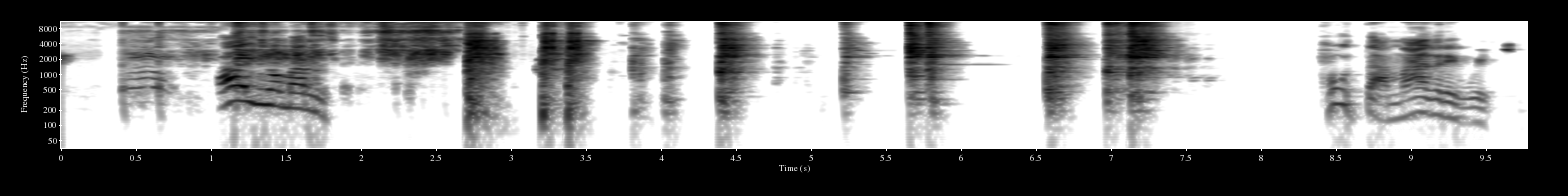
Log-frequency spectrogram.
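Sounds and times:
engine clattering crashes with bright ringing tails: 0:00.9 - 0:07.7
speech: 0:01.0 - 0:01.9, 0:08.4 - 0:09.7.

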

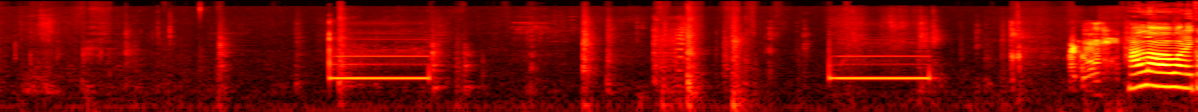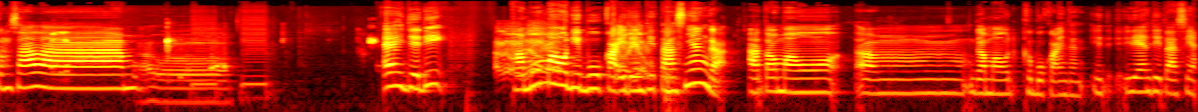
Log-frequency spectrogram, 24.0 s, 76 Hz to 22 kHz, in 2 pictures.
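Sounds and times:
outgoing phone call ringback tone: 0:03.4 - 0:04.4, 0:08.4 - 0:09.4, 0:13.8 - 0:14.8
speech: 0:11.4 - 0:14.4, 0:15.9 - 0:16.6, 0:17.2 - 0:23.9.

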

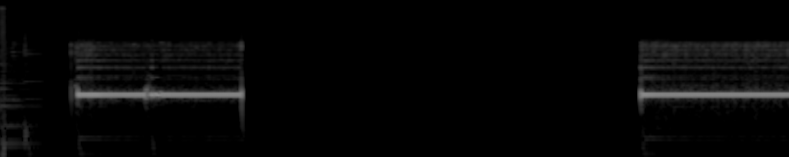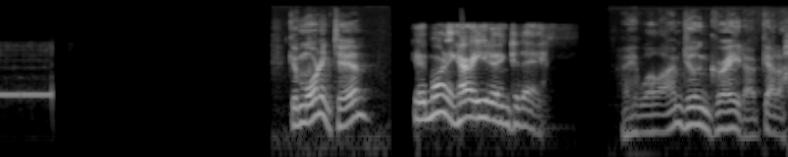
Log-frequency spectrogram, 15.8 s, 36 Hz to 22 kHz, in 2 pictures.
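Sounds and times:
telephone line tone as a call is placed: 0:00.7 - 0:02.4, 0:06.4 - 0:08.5
speech: 0:10.8 - 0:13.4, 0:14.1 - 0:15.7.

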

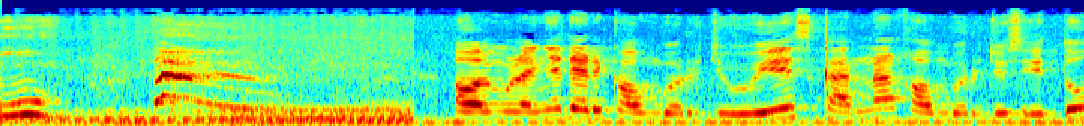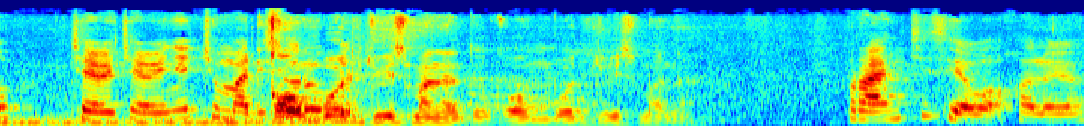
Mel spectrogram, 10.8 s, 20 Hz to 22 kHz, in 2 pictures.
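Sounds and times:
loud motorcycle engine passing by: 0:00.0 - 0:07.6
speech: 0:02.3 - 0:09.0, 0:09.6 - 0:10.8.

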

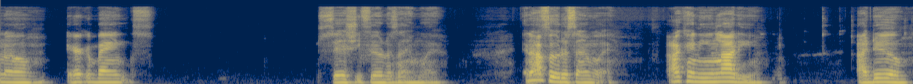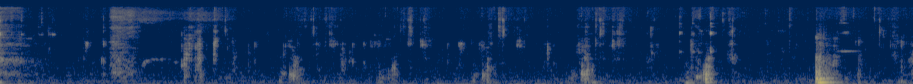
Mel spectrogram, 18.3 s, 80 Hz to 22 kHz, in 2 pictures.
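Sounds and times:
speech: 0:00.0 - 0:01.6, 0:03.2 - 0:04.5, 0:05.2 - 0:07.7, 0:08.6 - 0:09.2
wet mouth sounds: 0:10.0 - 0:16.6
person gulping a shot of tequila: 0:10.2 - 0:18.2.

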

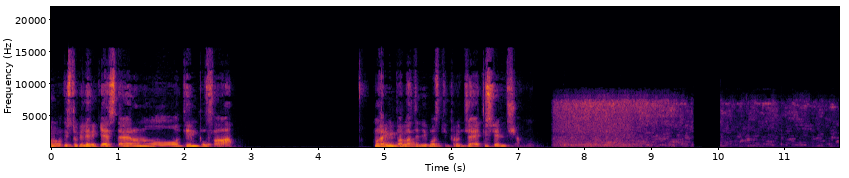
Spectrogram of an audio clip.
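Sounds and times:
speech: 0:00.2 - 0:02.8, 0:04.8 - 0:07.8
shower running with hissing spray of water: 0:07.5 - 0:09.6.

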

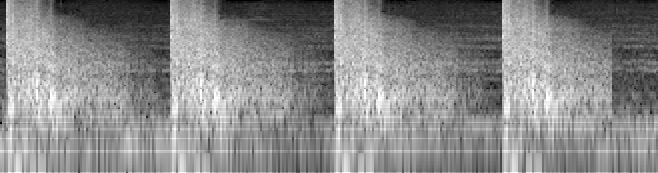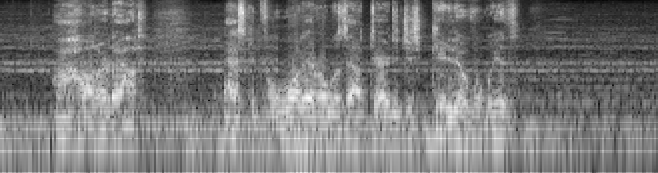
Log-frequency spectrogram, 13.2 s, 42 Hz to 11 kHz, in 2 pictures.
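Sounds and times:
loud booming gunshots: 0:00.0 - 0:06.1
speech: 0:08.9 - 0:12.0.

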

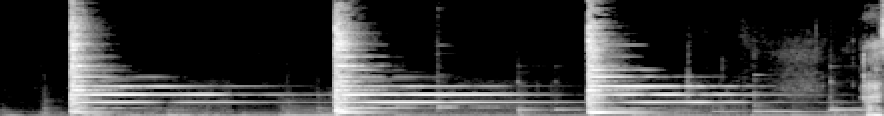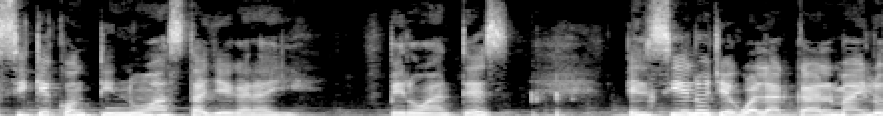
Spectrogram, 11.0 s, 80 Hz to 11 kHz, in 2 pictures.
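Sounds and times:
distant village church-style bells tolling: 0:00.4 - 0:05.0
speech: 0:05.4 - 0:11.0.

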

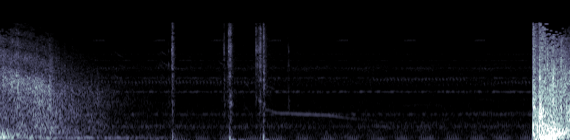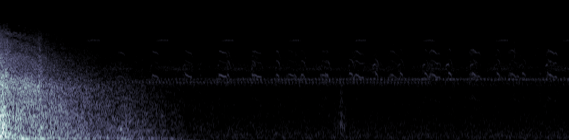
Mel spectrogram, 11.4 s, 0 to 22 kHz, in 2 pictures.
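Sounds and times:
shotgun blasts fired into the ground: 0:00.0 - 0:01.2, 0:05.3 - 0:07.1.

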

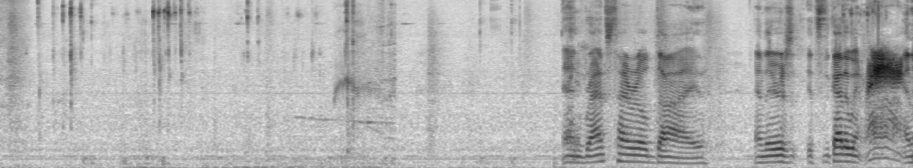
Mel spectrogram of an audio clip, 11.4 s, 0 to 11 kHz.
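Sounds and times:
faint hum: 0:00.0 - 0:11.4
clicky typing on a mechanical keyboard: 0:00.5 - 0:02.4
speech: 0:07.1 - 0:11.4.

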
